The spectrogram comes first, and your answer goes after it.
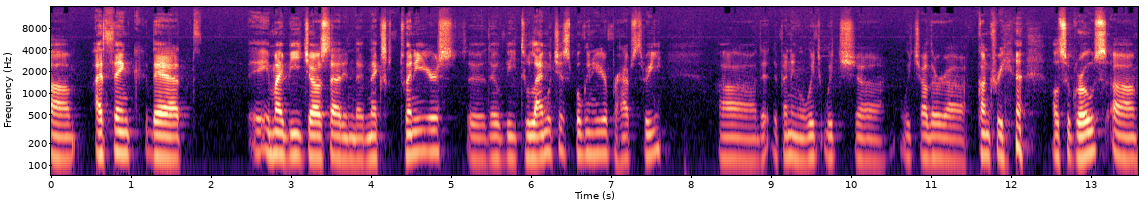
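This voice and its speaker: A man with a Spanish accent and a medium pitch talks at a fairly slow pace with fairly even intonation. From Mexico. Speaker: STEM professional panelist. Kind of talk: panel discussion.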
